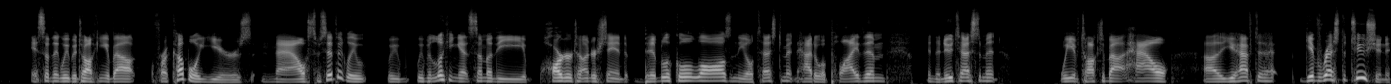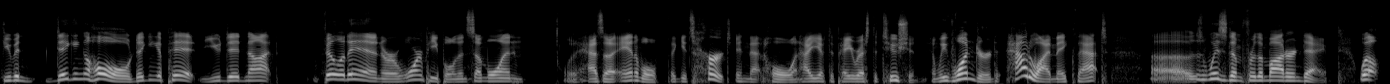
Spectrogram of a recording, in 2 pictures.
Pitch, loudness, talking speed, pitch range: 150 Hz, -29 LUFS, 220 wpm, 135-175 Hz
